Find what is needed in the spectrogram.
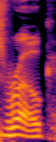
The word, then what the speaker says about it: Roque: R-O-K-U-E. It is Roque. I've looked this up several times, and I always want to say Roque because it's a variant of croquet, but it's called Roque.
